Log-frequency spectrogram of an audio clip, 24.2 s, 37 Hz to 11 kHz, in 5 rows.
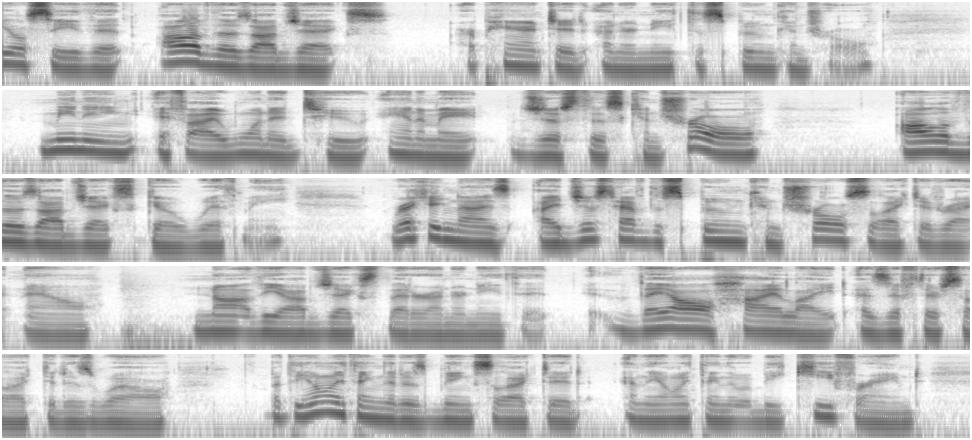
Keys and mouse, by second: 0.6 click, 3.9 click, 7.8 w, 8.6 click.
